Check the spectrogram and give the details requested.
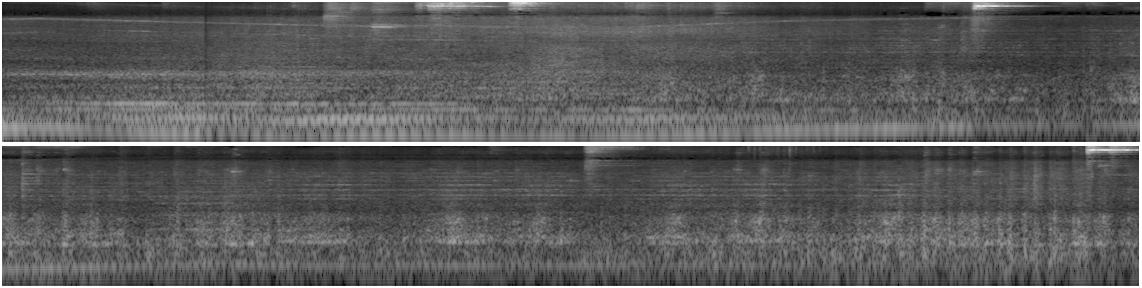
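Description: Passenger express train passing close by. For the first dozen seconds there is a loud, low, steady drone from the head of the train. After that come the coaches, rolling past with a rhythmic clatter of wheels over rail joints and some wheel squeal, plus a few sharp clacks.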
